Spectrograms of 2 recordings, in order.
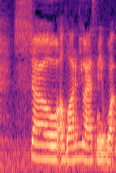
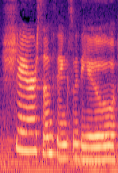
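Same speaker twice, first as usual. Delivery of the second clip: very slow, sickly voice; much slower than usual. Real, not acted. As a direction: drag the words out, under the weather. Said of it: "my very slowed down sick voice".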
